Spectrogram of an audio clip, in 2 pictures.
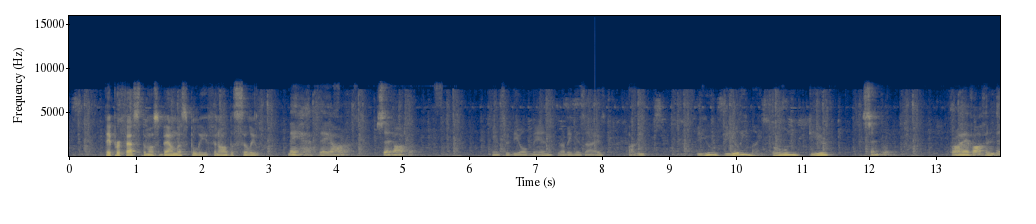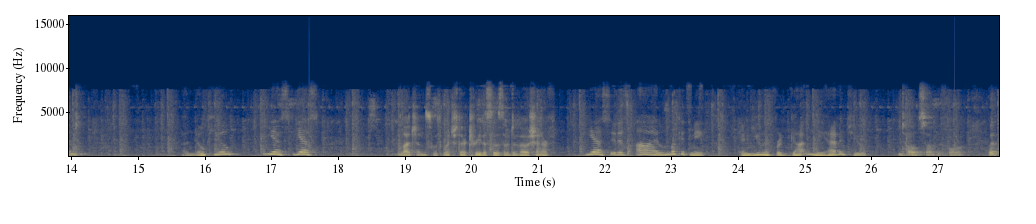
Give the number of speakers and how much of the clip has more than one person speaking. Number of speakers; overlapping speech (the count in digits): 3, no overlap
